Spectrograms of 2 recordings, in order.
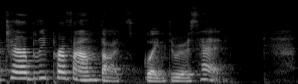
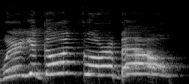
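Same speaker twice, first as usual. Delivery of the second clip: much higher, louder calling out; mother calling Flora from the back door, much higher and louder; 13 semitones higher, 5 dB louder than usual. Acted. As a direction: call after your daughter from the house. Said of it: "She said".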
